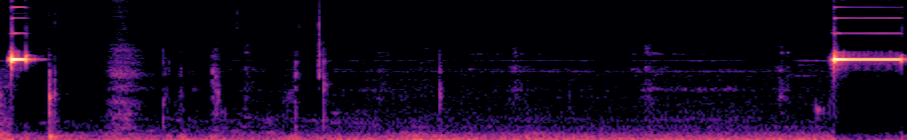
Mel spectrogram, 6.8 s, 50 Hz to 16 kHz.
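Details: Shrill beep near 3 kHz: a brief chirp, then a steady tone about six seconds later. A smoke alarm of uncertain sensor type (owner thinks ionization) sounding normally on test; owner notes the alarms are getting old.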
